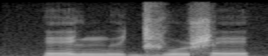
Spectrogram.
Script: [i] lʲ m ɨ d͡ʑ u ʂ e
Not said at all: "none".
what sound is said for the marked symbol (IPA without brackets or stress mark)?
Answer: e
